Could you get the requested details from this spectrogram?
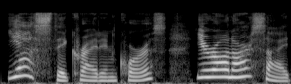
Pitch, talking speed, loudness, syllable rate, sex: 260 Hz, 185 wpm, -17 LUFS, 4.4 syllables/s, female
